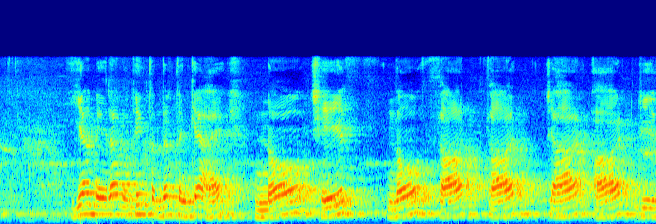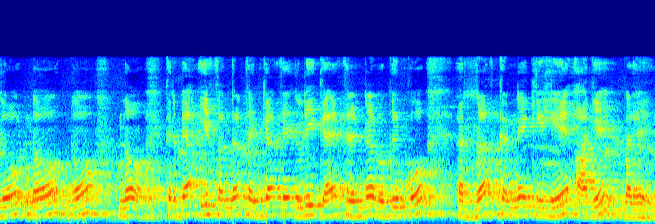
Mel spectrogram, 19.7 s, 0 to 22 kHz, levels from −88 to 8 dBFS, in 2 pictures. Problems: none marked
